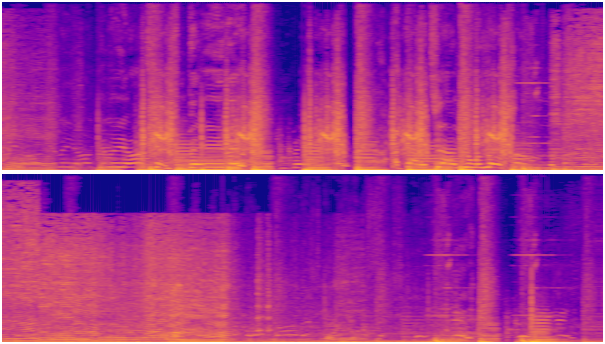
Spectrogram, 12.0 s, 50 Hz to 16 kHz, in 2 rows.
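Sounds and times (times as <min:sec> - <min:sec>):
motocross bike engine revving: 0:01.4 - 0:10.1.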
